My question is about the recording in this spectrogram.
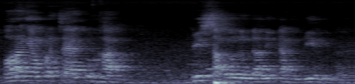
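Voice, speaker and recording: A pastor preaching a sermon in a church, joking and asking the congregation questions. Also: male voice, a little high, normal speed, gravelly, a little hiss or hum. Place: church hall. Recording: very echoey hall, from a distance.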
